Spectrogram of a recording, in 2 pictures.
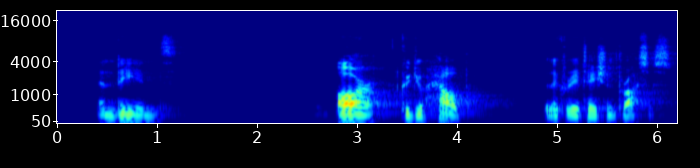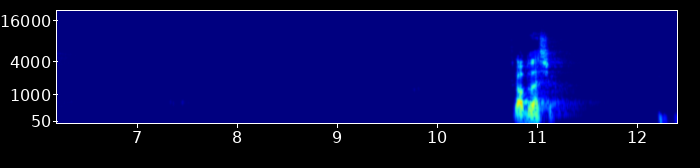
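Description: A young man speaks with emphasis through a microphone.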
